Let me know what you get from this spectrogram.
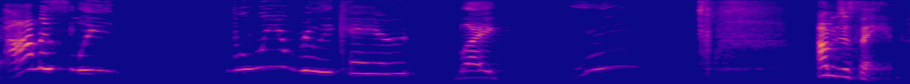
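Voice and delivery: high, mocking don't-care voice; sassy aside. Real, not acted. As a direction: toss it off high and dismissive. Sassy aside about the killer.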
